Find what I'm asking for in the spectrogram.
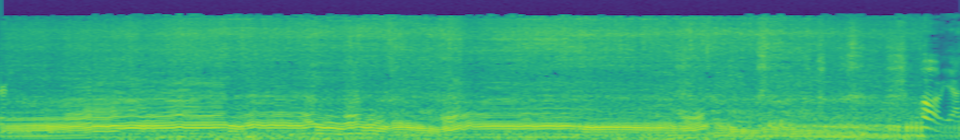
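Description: A Yamaha WR dirt bike rides a motocross track, its engine revving and droning loudly throughout with rising and falling pitch as the throttle changes.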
